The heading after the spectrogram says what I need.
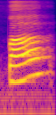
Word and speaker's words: Pho: Pho yeah no it's it's spelled like faux but it's pronounced fur yeah I ain't never know that yes girl it's fun so she was like oh you want fur and I was like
